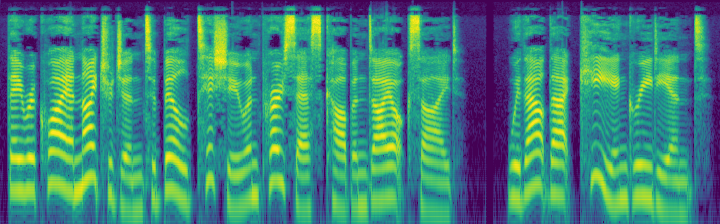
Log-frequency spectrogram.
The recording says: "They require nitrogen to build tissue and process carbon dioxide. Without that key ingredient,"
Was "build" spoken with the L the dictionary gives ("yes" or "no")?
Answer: yes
